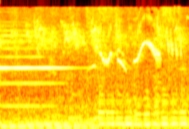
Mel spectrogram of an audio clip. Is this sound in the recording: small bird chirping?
yes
